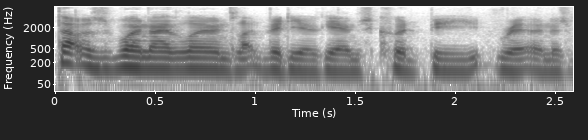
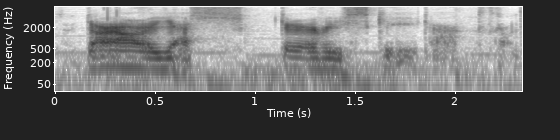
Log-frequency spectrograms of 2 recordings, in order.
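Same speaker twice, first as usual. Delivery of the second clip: put-on pirate voice; 7 dB louder than usual. Answering what LeChuck sounded like: pirate voice. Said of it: "you've heard me do pirate voices".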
